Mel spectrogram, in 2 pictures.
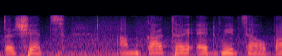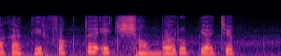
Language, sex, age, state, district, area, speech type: Goan Konkani, female, 30-45, Goa, Salcete, urban, spontaneous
